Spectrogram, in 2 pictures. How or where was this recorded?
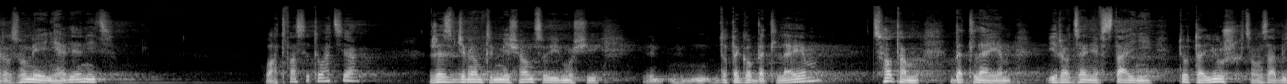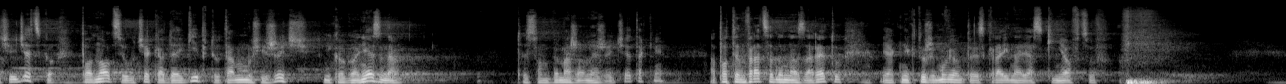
large echoing room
